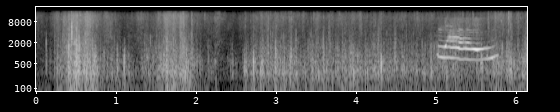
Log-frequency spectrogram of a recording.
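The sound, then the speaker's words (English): Dozens of cats, dropped in boxes with parachutes from an aircraft over Borneo, meowing amid a busy, noisy background of rustling and shuffling, with one clear, drawn-out meow rising near the end, fairly loud. “Cats. Dozens, maybe even hundreds of cats.”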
